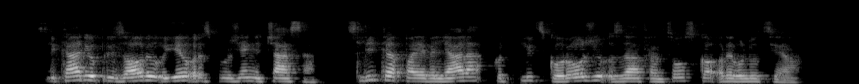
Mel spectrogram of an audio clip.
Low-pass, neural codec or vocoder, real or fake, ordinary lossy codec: none; none; real; none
